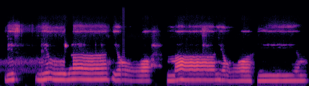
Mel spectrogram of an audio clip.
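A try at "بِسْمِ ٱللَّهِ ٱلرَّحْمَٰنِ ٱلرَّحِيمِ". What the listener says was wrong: Oke, ma-nya jangan terlalu panjang Bu. Kalau bisa sih dengan ini Bu. Bismillahi. Rahmani.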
